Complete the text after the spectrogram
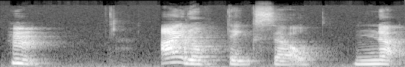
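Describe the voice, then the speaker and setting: A woman's voice: mid-range voice, takes it slowly, bright, forceful tone, roomy sound. A woman voicing a dismissive, reluctant male landlord in a children's storybook, in a curt, hesitant manner. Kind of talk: children's storybook character reading.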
